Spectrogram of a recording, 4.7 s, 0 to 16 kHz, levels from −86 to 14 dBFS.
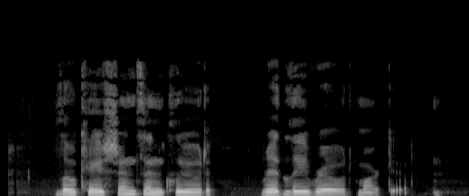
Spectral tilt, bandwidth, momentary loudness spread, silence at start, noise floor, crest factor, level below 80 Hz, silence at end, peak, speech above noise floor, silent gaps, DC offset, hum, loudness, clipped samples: -7 dB/octave; 11 kHz; 15 LU; 0.55 s; -48 dBFS; 14 dB; -72 dBFS; 0.3 s; -4 dBFS; 30 dB; none; under 0.1%; none; -19 LUFS; under 0.1%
